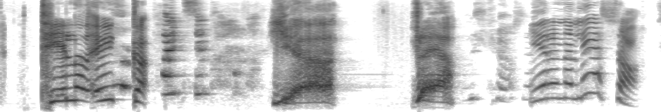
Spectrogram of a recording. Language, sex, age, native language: Icelandic, female, 18-19, Icelandic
